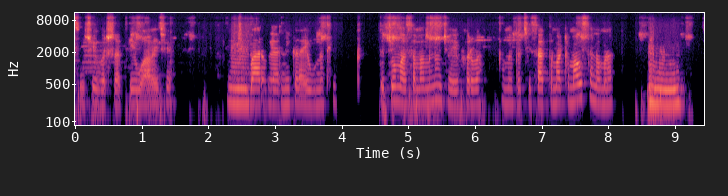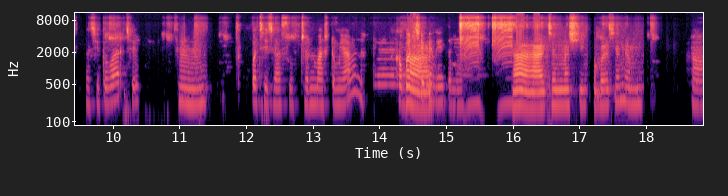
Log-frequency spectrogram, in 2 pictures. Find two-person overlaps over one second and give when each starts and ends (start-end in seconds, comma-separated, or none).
none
